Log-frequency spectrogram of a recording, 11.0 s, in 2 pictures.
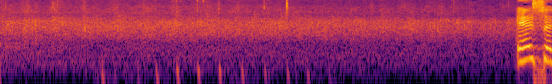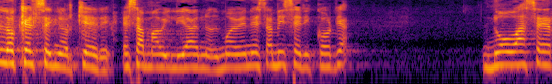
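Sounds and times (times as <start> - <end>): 
audience applause: 0.0 - 5.4
speech: 5.2 - 9.1, 10.4 - 11.0.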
